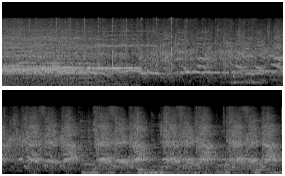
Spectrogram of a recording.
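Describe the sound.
An audience cheers and whoops loudly for a volunteer from the audience, then dense rapid clapping builds in the second half, with crowd voices mixed throughout the steady, roaring applause.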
